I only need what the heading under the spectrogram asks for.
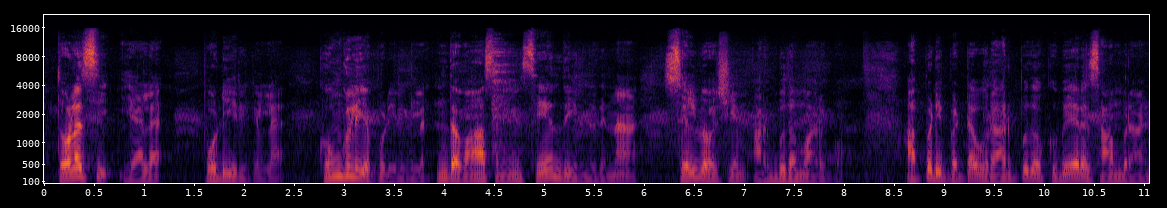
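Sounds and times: man speaking emphatically: 0:08.6 - 0:11.0.

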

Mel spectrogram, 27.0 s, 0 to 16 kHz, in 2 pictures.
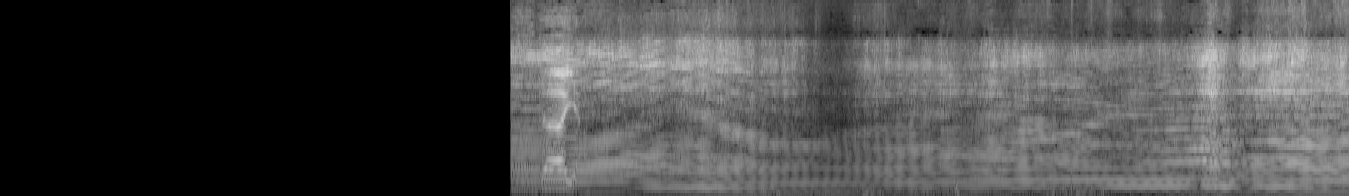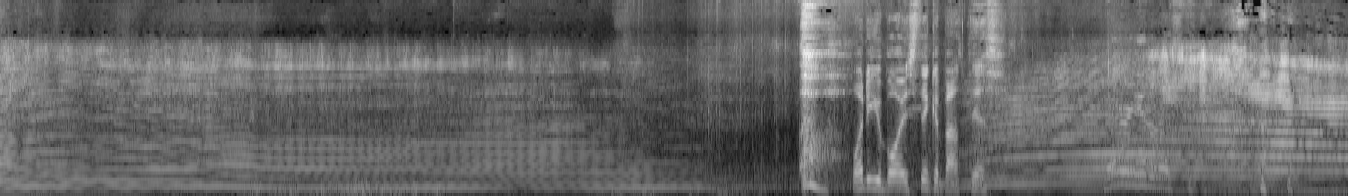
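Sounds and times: model airplane engine and propeller: 0:05.1 - 0:26.9.

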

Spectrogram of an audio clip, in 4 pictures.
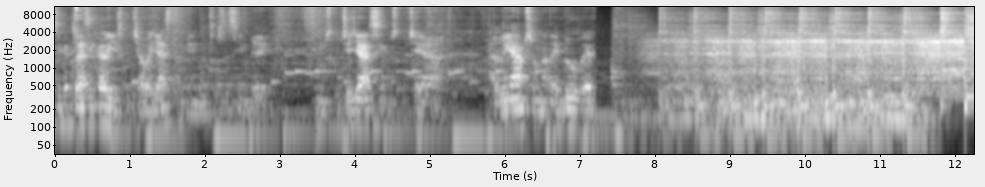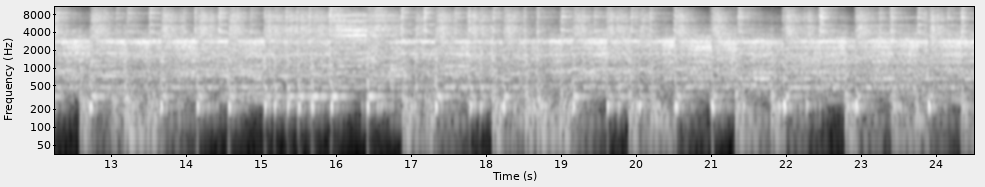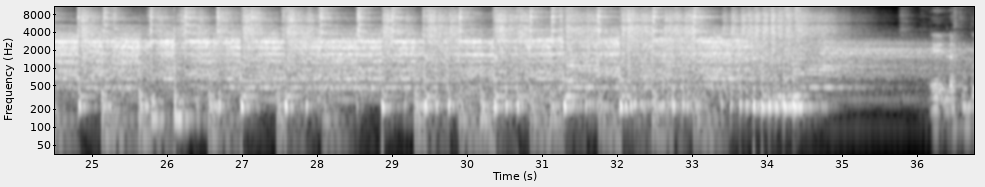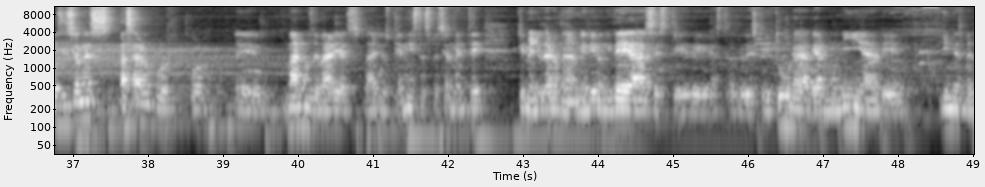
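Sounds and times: jazz drum kit with sticks: 0:00.0 - 0:05.2, 0:07.4 - 0:40.0.

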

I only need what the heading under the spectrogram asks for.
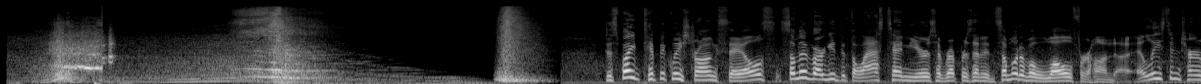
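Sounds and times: engine revving up: 0:00.1 - 0:05.6
car passing by: 0:00.2 - 0:04.0.

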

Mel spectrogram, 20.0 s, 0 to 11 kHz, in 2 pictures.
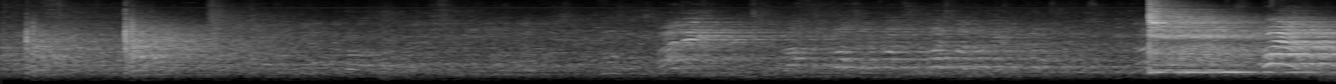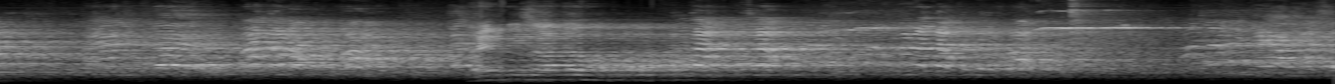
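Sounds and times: voices shouting in echoing hall: 0:02.1 - 0:20.0
boxing ring bell: 0:08.6 - 0:10.6.

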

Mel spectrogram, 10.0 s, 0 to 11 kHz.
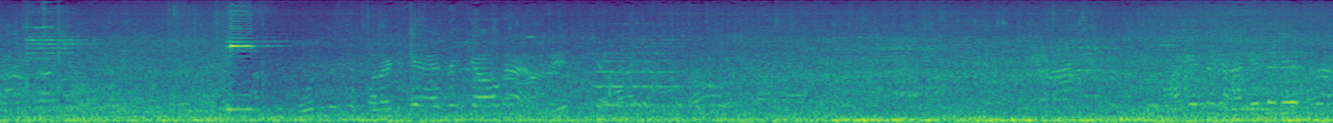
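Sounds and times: traffic rumble and motorbikes: 0:00.0 - 0:10.0.

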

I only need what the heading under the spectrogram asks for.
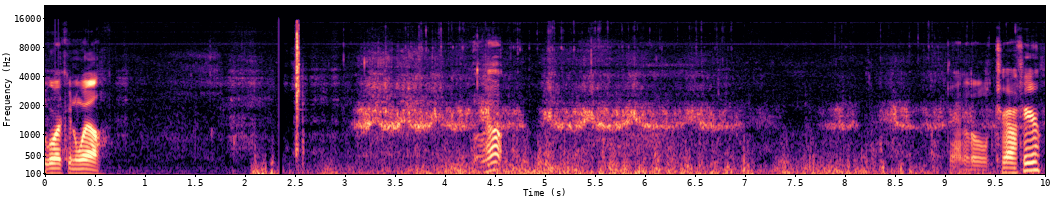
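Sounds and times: wind on microphone: 0:01.8 - 0:10.0.

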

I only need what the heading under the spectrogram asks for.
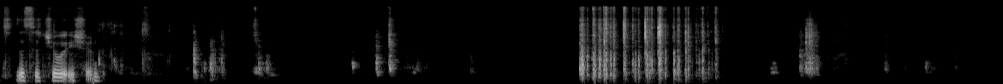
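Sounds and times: cards riffle-shuffled: 0:05.8 - 0:07.2
cards rustling: 0:05.8 - 0:07.3.

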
